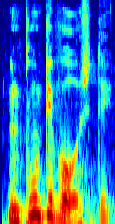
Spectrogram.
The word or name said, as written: punto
